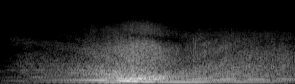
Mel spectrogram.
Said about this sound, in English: a veteran Mosquito aircraft prepares for takeoff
